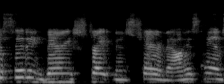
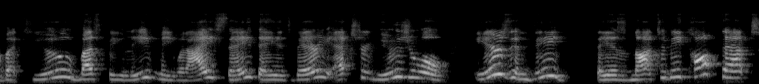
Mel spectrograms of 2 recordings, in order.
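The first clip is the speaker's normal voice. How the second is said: BFG giant voice; 7 dB louder than usual. Acted. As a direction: show off the ears proudly. BFG defends ears.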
